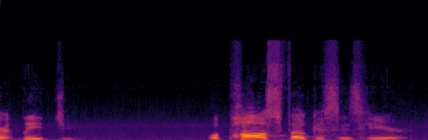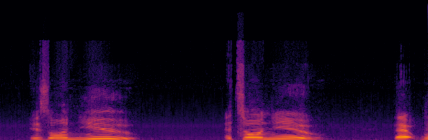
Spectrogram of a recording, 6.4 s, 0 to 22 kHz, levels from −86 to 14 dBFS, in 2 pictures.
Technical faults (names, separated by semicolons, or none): mains buzz; Opus voice compression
